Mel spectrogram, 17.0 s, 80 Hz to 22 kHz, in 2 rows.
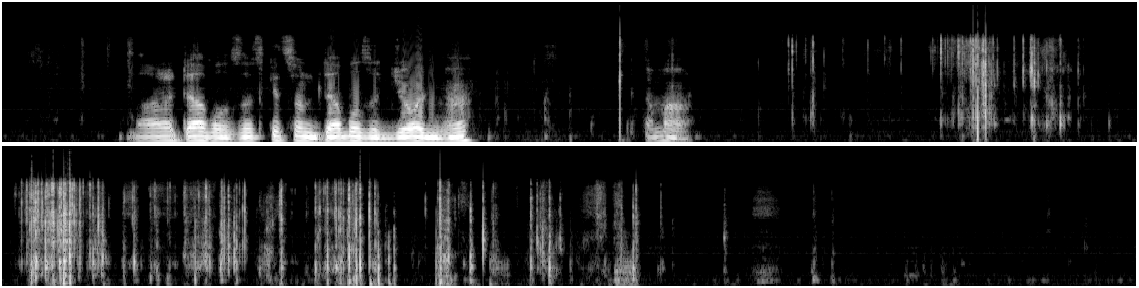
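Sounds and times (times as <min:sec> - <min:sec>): wax paper pack tearing and crinkling: 0:05.9 - 0:13.5.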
